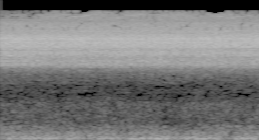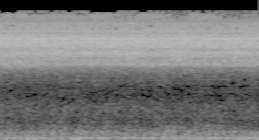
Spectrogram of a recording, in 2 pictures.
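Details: Summer cicada chorus in a bamboo forest at Yongsan Family Park, a continuous shrill buzzing wall of sound that never pauses over five seconds, over a soft low background hum.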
